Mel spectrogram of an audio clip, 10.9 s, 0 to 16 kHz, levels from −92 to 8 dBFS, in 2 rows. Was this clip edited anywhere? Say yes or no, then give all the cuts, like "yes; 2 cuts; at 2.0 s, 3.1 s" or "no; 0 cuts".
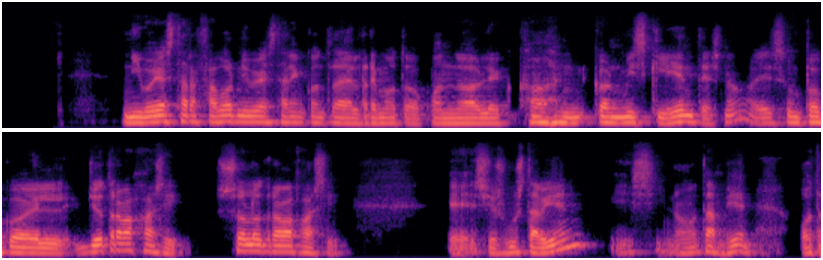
yes; 1 cut; at 3.4 s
